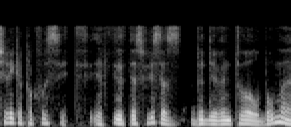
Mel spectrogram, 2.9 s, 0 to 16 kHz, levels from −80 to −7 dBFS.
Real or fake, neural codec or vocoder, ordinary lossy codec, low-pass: fake; codec, 16 kHz, 1.1 kbps, Voila-Tokenizer; MP3, 64 kbps; 7.2 kHz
